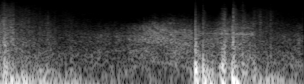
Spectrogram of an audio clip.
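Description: Mortar rounds land in a Squad match as a low rolling rumble, then a cluster of sharp, close explosive cracks in quick succession near the middle, fading back into the distant boom of battle.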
